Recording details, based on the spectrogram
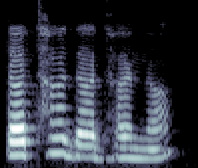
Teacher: these sounds originate from the teeth region. So they are called dantyaha in Sanskritam and in English, dentals.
